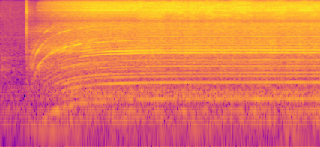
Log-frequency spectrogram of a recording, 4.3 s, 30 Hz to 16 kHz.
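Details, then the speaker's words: 2005 Chevy Trailblazer with code P0410, after a pump connector repair: the secondary air pump whines steadily over a loud airy hiss from a hose connection that was not clipped in all the way. Secondary air hose leak. "we also have a little leak here so I'm glad we didn't just call it a fix and put everything up together because that would have been leaking like a sieve"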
